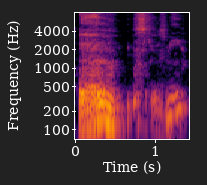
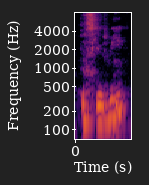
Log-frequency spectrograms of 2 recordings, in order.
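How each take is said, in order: First: Burping while talking; burped. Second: Said in the usual way. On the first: Real, not acted. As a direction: excuse me through a burp. Burping mid-sentence, excusing self.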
